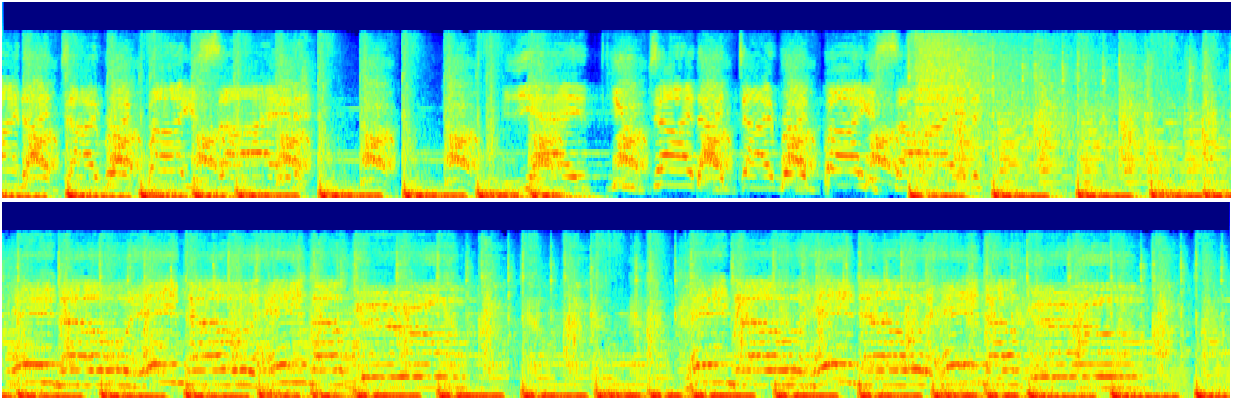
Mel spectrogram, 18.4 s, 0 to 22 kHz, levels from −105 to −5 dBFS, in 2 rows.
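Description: No technical faults can be heard anywhere in the audio. Nothing in it calls for comment.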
